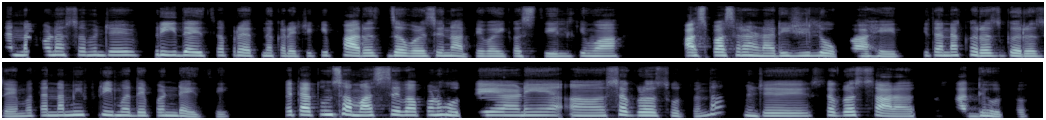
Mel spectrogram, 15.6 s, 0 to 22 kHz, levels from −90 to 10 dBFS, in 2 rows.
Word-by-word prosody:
त्यांना 245 -3 -1
पण 250 - 0
असं 245 0 -3
म्हणजे 240 0 -1 0.2
फ्री 250 -2 +2
द्यायचा 225 -1 +1
प्रयत्न 195 -3 -2
करायचे 180 0 -5
की 215 - -5
फारच 195 -3 +6
जवळचे 185 -1 +1
नातेवाईक 170 -2 -2
असतील 170 0 -4
किंवा 180 -1 +1 0.6
आसपास 220 +1 +4
राहणारी 195 -3 +1
जी 195 +1 -2
लोकं 175 -2 0
आहेत, 160 -1 -3 0.2
की - - -10
त्यांना 220 0 +1
खरंच 195 -5 +1
गरज 170 -3 +1
आहे 160 - -2
मग 185 +3 -6
त्यांना 220 +1 -1
मी 250 +1 +3
फ्रीमध्ये 225 -4 0
पण 215 -1 -1
द्यायचे. 145 -5 -4 0.5
तर - - +2
त्यातून 265 +2 +6
समाजसेवा 240 -1 +4
पण 250 0 +2
होते 230 0 +1
आणि 230 0 0
अ, 205 -2 -1
सगळंच 220 -5 +2
होतं 180 0 -8
ना - - -3 0.2
म्हणजे 190 -2 -2
सगळंच 235 +1 -1
सा 160 -2 +3
साध्य 180 +1 -6
होतं 150 -3 -5
205 Hz, 175 wpm, -24 LUFS, 180-230 Hz, 0.6 s, फारच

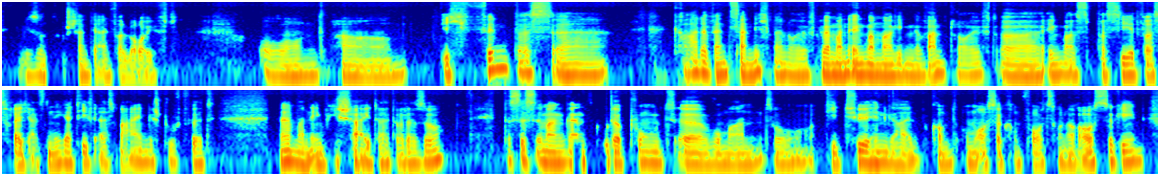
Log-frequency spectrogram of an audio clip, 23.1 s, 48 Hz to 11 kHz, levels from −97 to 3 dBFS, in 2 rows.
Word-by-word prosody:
wie 95 - -10
so 95 0 -3
'n - - -6
Umstand 95 +1 -4
der - - -3
einfach 90 -1 -5
läuft. 85 +2 -4 0.8
Und, 95 +1 -3
ähm, 90 +2 -2 0.3
ich - - 0
finde, 155 +3 +2
dass, 115 - 0
äh, 105 -1 +1 0.7
grade 120 -2 +1
wenn's 105 +2 +2
dann 100 -2 +4
nicht 120 +2 -1
mehr 105 - +1
läuft, 100 -1 -3
wenn 105 -1 +6
man 105 +1 +5
irgendwann 105 -4 +5
mal 95 0 +4
gegen 100 0 0
'ne 95 0 -2
Wand 115 +5 +1
läuft, 100 +1 -5
äh, 95 -1 +2
irgendwas 100 -1 -1
passiert, 100 +1 0
was 95 -1 +1
vielleicht - - +1
als - - -7
negativ 100 0 0
erstmal 95 +1 -4
eingestuft 105 0 -4
wird, 100 0 -2 0.6
ne, 115 +1 +6
man 100 -4 +2
irgendwie 90 -1 -2
scheitert 105 0 +3
oder 100 0 0
so, 105 +5 +2 0.6
das - - -2
ist - - +1
immer 105 -2 +5
'n 100 0 +3
ganz 105 +1 0
guter 100 -2 +3
Punkt, 105 +1 -3
äh, 95 -2 +5
wo 90 -1 -1
man 90 +4 -2
so 105 +3 -4
die 95 -3 -3
Tür 105 +1 +4
hingehalten 100 -4 0
bekommt, 90 +3 -4
um 95 -1 -2
aus - - -1
der - - +1
Komfortzone 95 -1 -4
rauszugehen, 110 +2 +2
100 Hz, 165 wpm, -27 LUFS, 95-105 Hz, 0.8 s, wenn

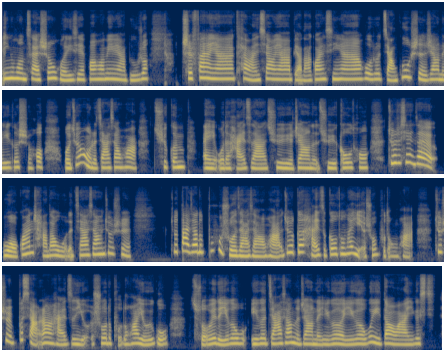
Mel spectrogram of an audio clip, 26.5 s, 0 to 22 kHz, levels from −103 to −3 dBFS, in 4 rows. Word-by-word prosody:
应 265 +2 +4
用 260 -2 +4
在 235 -3 +2
生 270 +4 +1
活 215 -6 -2
的 195 - -1
一 205 - -2
些 220 0 -3
方 235 +1 +1
方 235 0 +1
面 245 0 0
面 230 - 0
啊， - - -1
比 - - -19
如 200 - -3
说 250 +1 -1 0.5
吃 260 -1 +2
饭 280 -1 +5
呀、 250 0 +3
开 255 0 -3
玩 205 -3 0
笑 245 +3 +1
呀、 230 0 +2
表 225 - -3
达 190 +1 -3
关 230 +3 0
心 240 0 -2
呀， 240 0 +2
或 255 0 -1
者 230 - -2
说 240 0 -2
讲 190 -5 +1
故 320 +7 -2
事 250 -5 -2
的 205 - -1
这 230 - -2
样 230 0 +2
的 215 - 0
一 210 +1 -1
个 235 +1 -3
时 210 -3 -3
候， 220 +3 0 0.3
我 200 -1 +2
就 215 - -5
用 420 - +4
我 255 - +3
的 200 - 0
家 215 +1 0
乡 225 0 0
话 225 -3 0 0.3
去 240 - -6
跟， 235 +1 +1 0.3
哎， 200 -1 +1
我 195 - -2
的 195 - -2
孩 185 -1 -1
子 205 0 -5
啊 190 0 +1
去 200 -3 -2
这 210 - -2
样 205 -1 +2
地 190 0 -4
去 205 -1 -2
沟 210 +1 -1
通。 215 0 -2 0.3
就 410 0 +3
是 415 - 0
现 435 -1 -1
在 350 -3 +5
我 205 -4 +3
观 280 - +2
察 210 -10 -3
到 230 +2 +2
我 205 -3 -2
的 - - -5
家 240 +3 +1
乡， 270 +2 +2
就 300 +1 -4
是 245 -8 -4 0.6
就 370 - -3
大 400 0 +8
家 370 0 +6
都 365 - +1
不 425 +3 -2
说 225 -7 +2
家 205 -1 +2
乡 195 -2 -1
话， 180 -3 +1
就 225 +11 -2
是 345 - +1
跟 360 - +4
孩 220 -9 +1
子 240 -1 -7
沟 270 +4 +2
通 285 0 0
他 305 +2 +1
也 260 -10 0
说 235 +6 -5
普 255 -5 -8
通 195 0 -9
话。 - - -4 0.3
就 360 - -2
是 335 -6 -2
不 245 +10 -5
想 385 - +1
让 240 +1 +3
孩 185 -4 -1
子 205 +1 -3
有 190 +1 -5
说 230 +2 -2
的 225 - -2
普 - - -11
通 195 -1 -5
话 230 +1 +3
有 185 -2 0
一 - - -2
股， 205 -1 -2 0.3
所 180 - -4
谓 210 +5 +1
的 195 - +2
一 180 +1 +1
个 220 +2 0 0.2
一 205 0 -1
个 220 - 0
家 215 +1 +1
乡 250 +2 +2
的 215 - -1
这 210 - -3
样 205 0 +2
的 195 - -1
一 190 - -3
个 205 +1 0
一 185 +1 -3
个 205 0 0
味 250 -1 0
道 220 -1 +3
啊， 190 -1 +2
一 190 - -5
个 220 - -2
吸 220 - -7
225 Hz, 315 characters per minute, -22 LUFS, 200-250 Hz, 0.6 s, 大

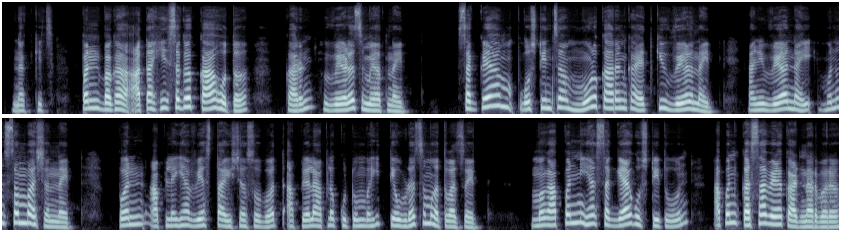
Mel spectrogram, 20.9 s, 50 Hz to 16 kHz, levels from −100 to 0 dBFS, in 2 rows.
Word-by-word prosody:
नक्कीच. 170 -2 -9 0.4
पण 250 +2 +2
बघा, 215 +1 +4
आता 180 +6 +2
हे 260 +1 -1
सगळं 270 +3 +5
का 230 0 +6
होतं? 200 -8 +1 0.5
कारण 190 +8 0
वेळच 200 +6 +2
मिळत 180 -4 +1
नाहीत. 160 -5 -3 0.7
सगळ्या 275 +8 +3
म 300 -3 -1 0.2
गोष्टींचं 260 +5 0
मूळ 220 +9 +2
कारण 255 0 +2
काय 245 -3 -3
आहेत 190 -1 +1
की 260 - -1
वेळ 210 +1 +3
नाहीत, 160 -8 -2 0.5
आणि 190 +1 -1
वेळ 195 +4 +3
नाही 200 -4 -1
म्हणून 220 +8 -5
संभाषण 280 - +2
नाहीत. 160 -2 -2 0.6
पण 235 +4 0
आपल्या 205 +3 -3
ह्या 220 +2 -2
व्यस्त 205 +1 -3
आयुष्यासोबत 185 0 -4
आपल्याला 190 +2 -1
आपलं 210 +3 -4
कुटुंबही 200 +2 -4
तेवढंच 215 +4 0
महत्त्वाचं 180 - -1
आहे. 155 - -3 0.7
मग 215 +3 0
आपण 225 +7 +2
ह्या 270 -2 0
सगळ्या 230 -2 +2
गोष्टीतून 200 - -4 0.3
आपण 295 +1 +1
कसा 225 +6 +5
वेळ 250 -2 +5
काढणार 175 -2 +2
बरं? 165 0 -1
210 Hz, 140 wpm, -22 LUFS, 185-250 Hz, 0.7 s, का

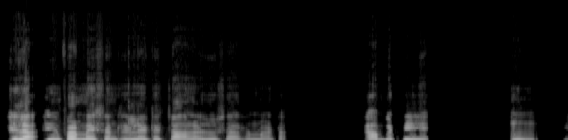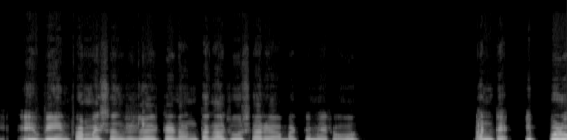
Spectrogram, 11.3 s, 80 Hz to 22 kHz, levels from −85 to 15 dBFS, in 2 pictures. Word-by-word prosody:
ఇలా 125 -1 +10 0.2
information 140 +5 +4
related 135 +5 -1
చాలా 115 -1 +1
చూసారనమాట. 100 -4 -9 0.9
కాబట్టి 145 +1 0 1.0
హ్మ్. 120 -5 -3 0.7
ఇవి 120 +1 +4
ఇన్ఫర్మేషన్ 140 +6 0
రిలేటెడ్ 145 -1 0
అంతగా 120 +6 -2
చూశారు 125 +2 -1
గాబట్టి 105 -3 -7
మీరు 95 +2 -7 1.4
అంటే, 125 +1 +2 0.3
ఇప్పుడు 145 +5 +6
125 Hz, 85 wpm, -23 LUFS, 110-145 Hz, 1.4 s, ఇలా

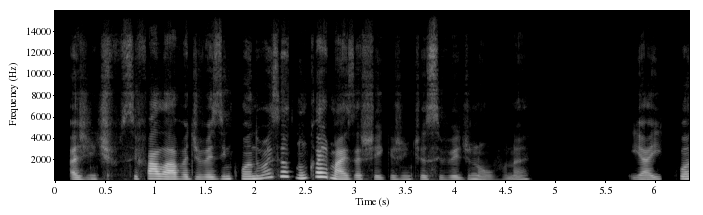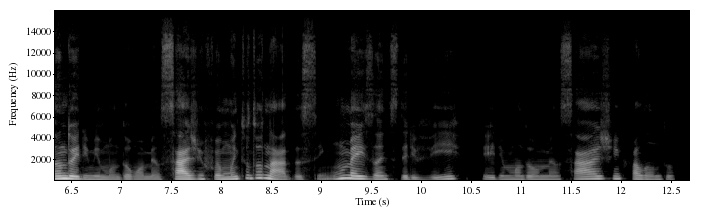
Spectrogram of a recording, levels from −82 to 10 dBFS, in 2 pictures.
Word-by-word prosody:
a 165 - 0
gente 170 +2 -11
se 210 - -12
falava 200 -3 +6
de 190 -1 -11
vez 190 +1 -4
em 215 - -3
quando, 220 0 0
mas 335 - -4
eu 435 -1 +3
nunca 320 +9 +5
mais 180 - +3
achei 170 -2 -8
que 160 - -18
a - - -11
gente 160 0 -16
ia 160 - -6
se 160 +1 -11
ver 155 -1 -8
de 150 +4 -17
novo, 140 -4 -12
né. 165 +6 -14 1.0
E 175 +3 -11
aí 170 +2 -3 0.2
quando 230 +2 +7
ele 205 -7 +2
me 155 -1 -11
mandou 140 -1 -13
uma 140 0 -15
mensagem 175 +6 -1
foi 175 0 -8
muito 205 +9 -4
do 290 +2 -3
nada 155 - -2
assim, 145 - -20
1 220 +2 -5
mês 230 -6 +2
antes 165 +1 -10
dele 150 -3 -13
vir, 155 +10 -12 0.2
ele 160 0 -16
mandou 155 -1 -14
uma - - -15
mensagem 210 +9 -8
falando: 155 -7 -13
175 Hz, 215 wpm, -23 LUFS, 155-215 Hz, 1.0 s, quando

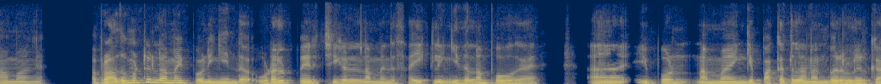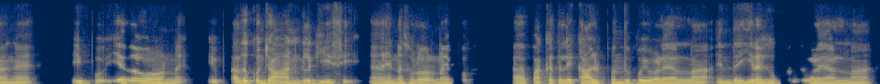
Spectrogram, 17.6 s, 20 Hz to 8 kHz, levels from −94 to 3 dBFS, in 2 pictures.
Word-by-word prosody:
ஆமாங்க, 135 -1 -4 0.5
அப்புறம் 160 -2 +3
அது 170 - +3
மட்டும் 200 +5 -1
இல்லாம, 195 -2 +2
இப்ப 150 -5 -1
நீங்க 125 -1 +1
இந்த 125 0 0 0.2
உடல்பயிற்சிகள், 165 -2 0
நம்ம 130 -1 -1
இந்த 125 0 -3
சைக்கிளிங். 130 +1 -2
இதெல்லாம் 145 +6 0
போக, 130 -1 +2 0.8
அ - - +1 0.5
இப்போ 160 +1 -2 0.4
நம்ம 125 0 +1 0.2
இங்க 130 0 +1
பக்கத்துல 140 +3 +1
நண்பர்கள் 130 0 +3
இருக்காங்க. 125 0 -1 0.6
இப்ப 170 +1 -4 0.2
ஏதோ 165 +4 +2 0.3
ஒன்னு 150 -2 -1 0.3
இப் - - -4
அது 180 - +5
கொஞ்சம் 195 -1 +4
ஆண்களுக்கு 190 0 +1
ஈஸி. 140 0 -6 0.2
அ - - -3 0.2
என்ன 155 +3 0
சொல்ல 155 -1 +1
வரேன்னா, 145 +1 0
இப்போ, 150 - -19 0.7
பக்கத்தில 145 +2 +1
கால்பந்து 150 +1 +2
போய் 135 -1 +5
விளையாடலாம், 125 -1 +2 0.2
இந்த 135 0 -1
இறகு 150 +3 +3
பந்து 150 - -13
விளையாடலாம், 125 -1 0
140 Hz, 145 wpm, -23 LUFS, 130-160 Hz, 0.8 s, அது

